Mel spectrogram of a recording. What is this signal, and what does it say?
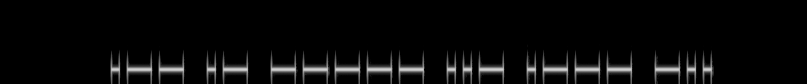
Morse code, heard as a keyed tone, about 15 wpm, 700 Hz. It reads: WA0UJD
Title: USA Call Signs 15wpm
